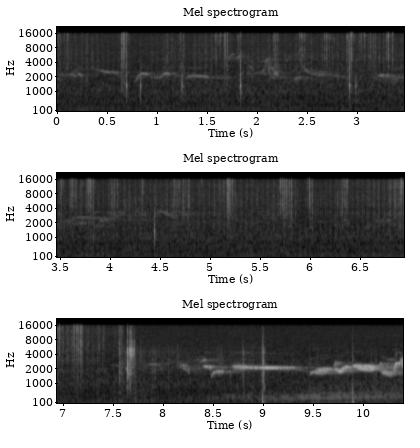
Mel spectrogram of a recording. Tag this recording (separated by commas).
Insect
